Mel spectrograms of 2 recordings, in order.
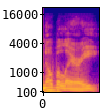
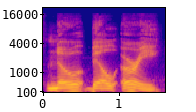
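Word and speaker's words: Nobiliary: I kept on saying Nobilary, and it's Nobilary is the correct pronunciation of this.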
